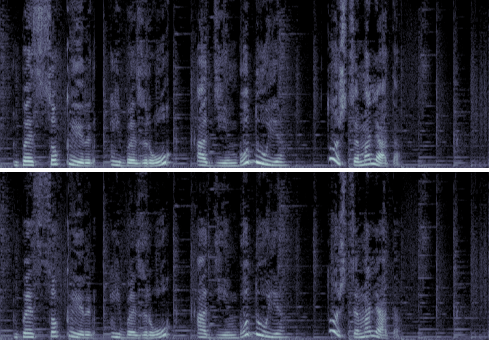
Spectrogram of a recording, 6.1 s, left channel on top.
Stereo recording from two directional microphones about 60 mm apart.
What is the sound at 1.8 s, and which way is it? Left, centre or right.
Speech, left.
